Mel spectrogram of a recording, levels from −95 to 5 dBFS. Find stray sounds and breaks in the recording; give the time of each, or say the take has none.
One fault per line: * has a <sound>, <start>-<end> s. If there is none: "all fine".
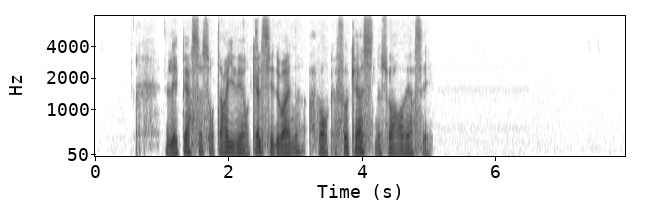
all fine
